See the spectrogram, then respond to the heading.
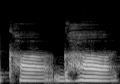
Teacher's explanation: महाप्राण जिसमें ज्यादा वायु आपके मुंह से निकलती है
